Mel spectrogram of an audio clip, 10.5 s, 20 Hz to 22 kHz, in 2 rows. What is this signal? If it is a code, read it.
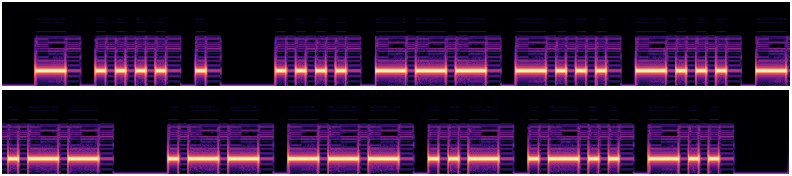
Morse code, heard as a keyed tone, about 18 wpm, 750 Hz. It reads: THE HOBBY WOULD
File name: Archive / 18 WPM / 18WPM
